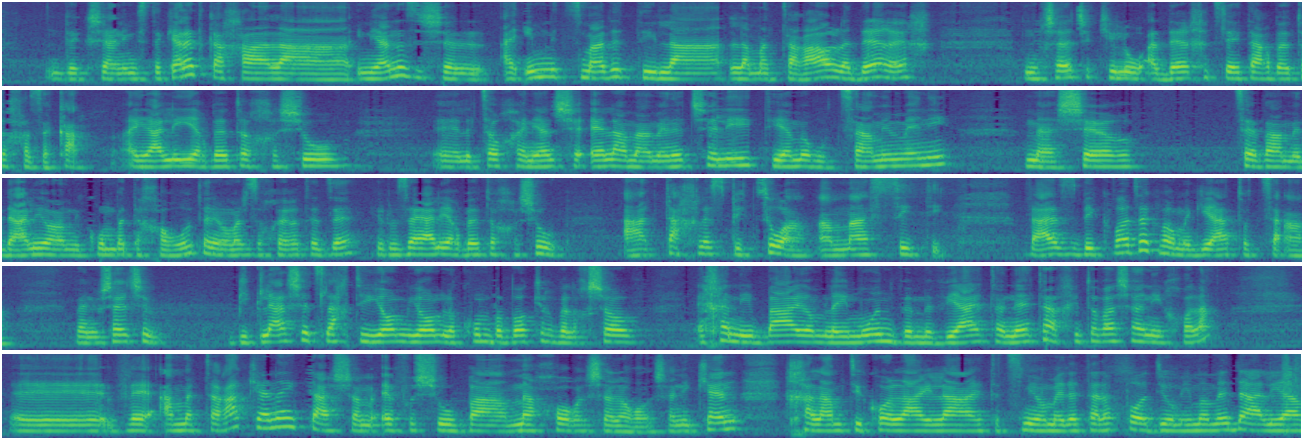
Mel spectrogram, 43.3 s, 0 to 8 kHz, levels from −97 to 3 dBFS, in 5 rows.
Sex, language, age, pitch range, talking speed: female, Hebrew, 20-39, 170-195 Hz, 145 wpm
